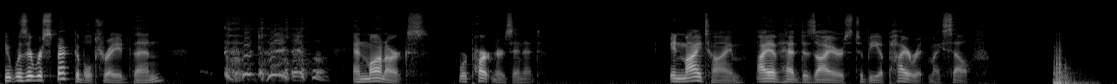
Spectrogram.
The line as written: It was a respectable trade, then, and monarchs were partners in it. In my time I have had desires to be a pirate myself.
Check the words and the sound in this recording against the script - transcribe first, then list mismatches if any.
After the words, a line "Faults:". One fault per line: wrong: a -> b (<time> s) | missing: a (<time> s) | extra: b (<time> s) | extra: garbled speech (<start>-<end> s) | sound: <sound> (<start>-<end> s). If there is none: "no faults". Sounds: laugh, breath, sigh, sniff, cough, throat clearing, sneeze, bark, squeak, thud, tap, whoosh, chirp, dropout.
It was a respectable trade, then, and monarchs were partners in it. In my time I have had desires to be a pirate myself.
Faults:
sound: cough (2.0-3.3 s)
sound: thud (10.5-11.0 s)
